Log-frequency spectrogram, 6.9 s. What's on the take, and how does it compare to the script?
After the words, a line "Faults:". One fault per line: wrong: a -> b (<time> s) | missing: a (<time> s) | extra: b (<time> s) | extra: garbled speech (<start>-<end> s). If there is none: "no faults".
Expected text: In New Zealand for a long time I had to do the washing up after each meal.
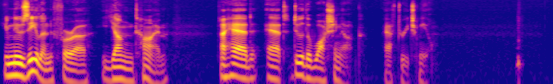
In New Zealand for a young time I had at do the washing up after each meal.
Faults:
wrong: long -> young (1.3 s)
wrong: to -> at (3.3 s)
